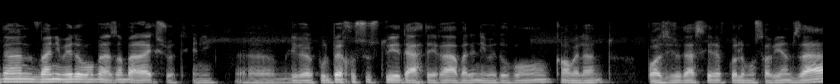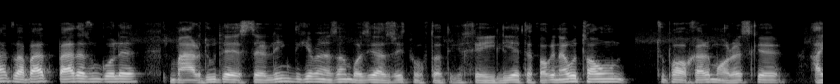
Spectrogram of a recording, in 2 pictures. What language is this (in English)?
Persian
